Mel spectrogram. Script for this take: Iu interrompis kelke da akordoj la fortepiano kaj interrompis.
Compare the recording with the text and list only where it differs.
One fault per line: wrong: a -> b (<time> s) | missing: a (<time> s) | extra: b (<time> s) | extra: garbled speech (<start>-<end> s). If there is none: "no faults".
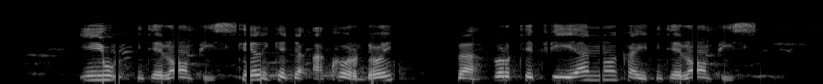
no faults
